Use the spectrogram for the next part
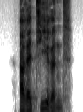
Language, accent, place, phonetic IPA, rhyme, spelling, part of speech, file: German, Germany, Berlin, [aʁəˈtiːʁənt], -iːʁənt, arretierend, verb, De-arretierend.ogg
- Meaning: present participle of arretieren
